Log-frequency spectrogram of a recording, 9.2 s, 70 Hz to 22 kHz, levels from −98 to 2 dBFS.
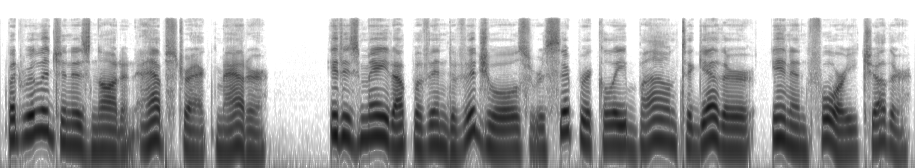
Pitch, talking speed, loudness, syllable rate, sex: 155 Hz, 140 wpm, -17 LUFS, 4.3 syllables/s, male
